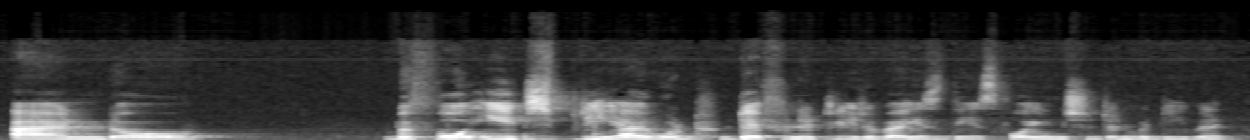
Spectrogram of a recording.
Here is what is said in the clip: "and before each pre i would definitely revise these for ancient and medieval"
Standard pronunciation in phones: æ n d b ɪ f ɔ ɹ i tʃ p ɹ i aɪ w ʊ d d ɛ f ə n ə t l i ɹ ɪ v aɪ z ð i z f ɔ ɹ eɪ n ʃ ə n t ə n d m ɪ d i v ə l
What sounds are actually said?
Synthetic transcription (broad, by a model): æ n d b ɪ f ɔ ɹ i tʃ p ɹ i aɪ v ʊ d d ɛ f ə n ə t l i ɹ ɪ v aɪ z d i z f ɔ ɹ eɪ n ʃ ə n t ə n d m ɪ d i v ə l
